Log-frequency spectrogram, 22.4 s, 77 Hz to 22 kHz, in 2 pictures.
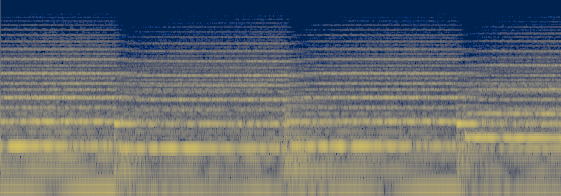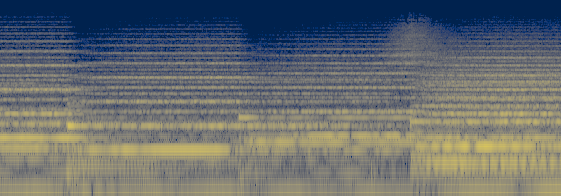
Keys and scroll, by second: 0.2 ctrl+alt+shift+e.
